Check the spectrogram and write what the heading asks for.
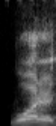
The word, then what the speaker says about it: water: When I go to the US and ask water, they don't understand me. Say water. Use a D sound. Water. Don't say water. No, say water. Water. That will help a lot.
